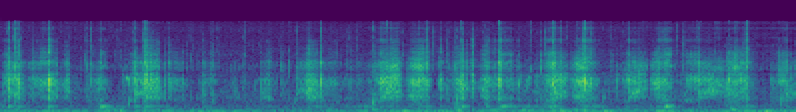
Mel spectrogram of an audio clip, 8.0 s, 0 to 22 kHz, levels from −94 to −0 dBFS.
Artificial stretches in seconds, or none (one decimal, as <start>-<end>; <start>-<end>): 7.1-8.0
